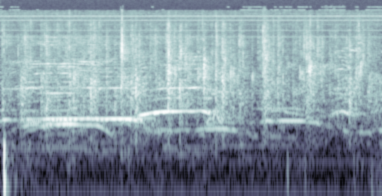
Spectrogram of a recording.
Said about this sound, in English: Somebody ought to clap your hands and give God a shout of praise.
